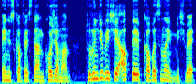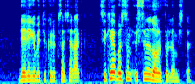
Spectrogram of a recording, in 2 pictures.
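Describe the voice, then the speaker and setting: Man narrating a storybook, slightly high voice. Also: animated, normal speed, a bit bright. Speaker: audiobook narrator.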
